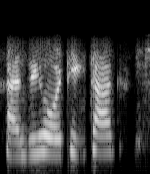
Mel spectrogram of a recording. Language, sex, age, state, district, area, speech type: Punjabi, female, 18-30, Punjab, Mohali, urban, conversation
